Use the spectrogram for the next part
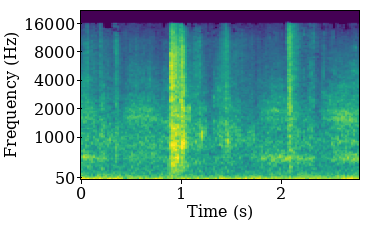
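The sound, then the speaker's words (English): Two sharp, bright cracks of very thin ice in cold weather, with a metallic, zinging ring, spaced about a second apart against a quiet outdoor background with no talking. “That metallic sound. It's sort of very satisfying. It's very thin the ice.”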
